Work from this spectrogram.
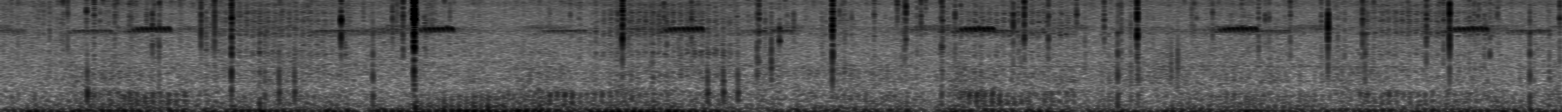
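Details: Purring from sleeping cats, mixed with a crackling fire in a cozy spring garden scene; a continuous deep purr rumbles beneath bright snapping crackles and a regularly pulsing high cricket chirp.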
